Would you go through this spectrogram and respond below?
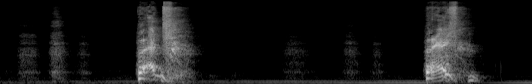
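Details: Two loud, explosive sneezes from a male, each preceded by a short catching inhale, with a low steady hum behind; he was feeling under the weather and induced the sneezing with chhinikkni.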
